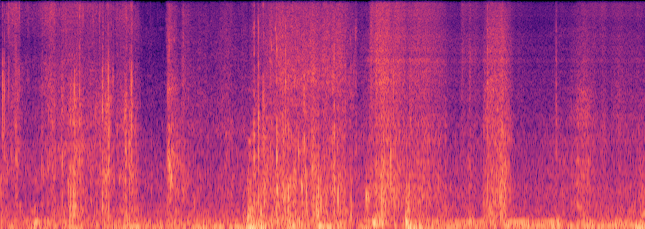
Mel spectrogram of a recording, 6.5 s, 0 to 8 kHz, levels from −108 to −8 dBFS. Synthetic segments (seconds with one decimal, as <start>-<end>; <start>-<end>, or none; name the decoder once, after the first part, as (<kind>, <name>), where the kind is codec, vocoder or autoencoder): 3.6-6.5 (autoencoder, DAC-VAE)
